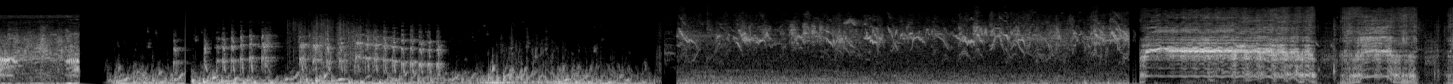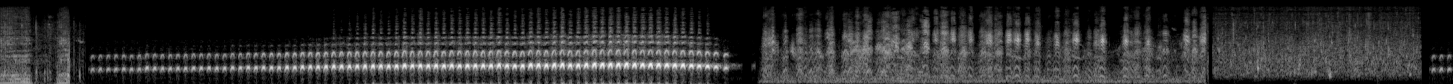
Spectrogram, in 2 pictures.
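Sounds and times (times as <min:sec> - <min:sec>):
quavering whinny-like animal call: 0:11.4 - 0:14.6.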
